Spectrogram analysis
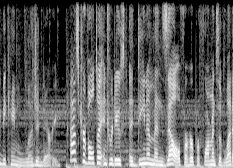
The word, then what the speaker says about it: Idina Menzel: John Travolta introduces Adele Dazeem. It's not that John Travolta simply mispronounced a name.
